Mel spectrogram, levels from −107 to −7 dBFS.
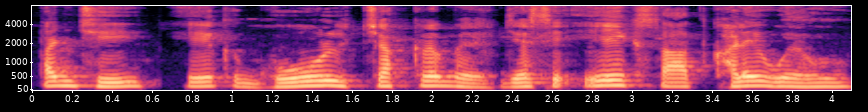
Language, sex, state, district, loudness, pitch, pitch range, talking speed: Hindi, male, Uttar Pradesh, Varanasi, -19 LUFS, 155 Hz, 140-165 Hz, 160 wpm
